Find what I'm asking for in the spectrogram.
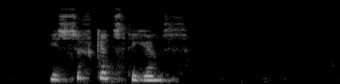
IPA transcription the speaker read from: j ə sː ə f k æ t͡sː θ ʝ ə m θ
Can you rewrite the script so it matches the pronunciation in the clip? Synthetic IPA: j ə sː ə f k æ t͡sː θ ʝ ə m θ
